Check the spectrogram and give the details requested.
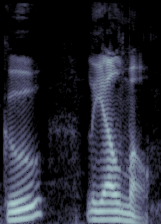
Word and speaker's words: Guglielmo: So, it according to Google, Guglielmo is pronounced exactly like I said it. Guglielmo.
